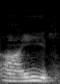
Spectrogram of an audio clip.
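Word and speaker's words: air: পানিকে বলা হয় আইর। আইর, এ আই আর, আইর, এয়ার, এয়ার, এ আই আর মানে কিন্তু এয়ার হয়, কিন্তু মালয় ভাষায় এর উচ্চারণ আ হিসাবে হবে, তাই হবে আইর।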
